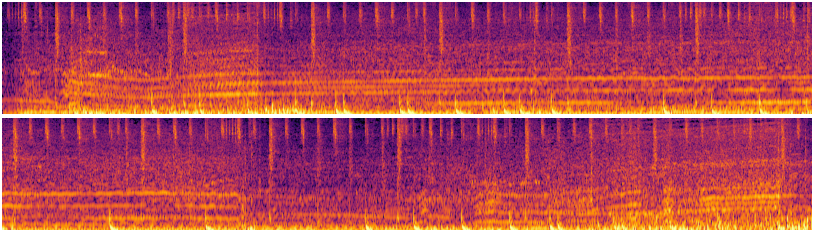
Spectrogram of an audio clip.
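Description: In the video game The Crew Motorfest, a Honda NSX sports car engine drones and revs continuously while tires squeal through turns, with game-like music and a voice now and then underneath.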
